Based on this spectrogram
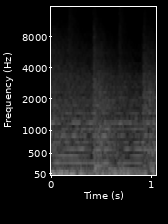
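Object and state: Nothing is struck.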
